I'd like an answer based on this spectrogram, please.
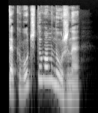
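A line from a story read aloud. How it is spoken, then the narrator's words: Mocking retort. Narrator (Russian): насмешливо вскинулась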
